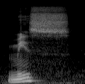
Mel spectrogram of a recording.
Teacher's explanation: سین کی آواز، سین کی سیٹی کی آواز صاف ادا ہونی چاہیے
